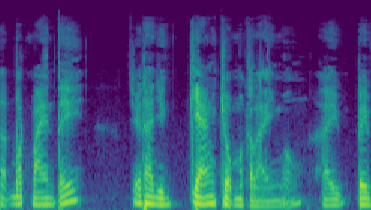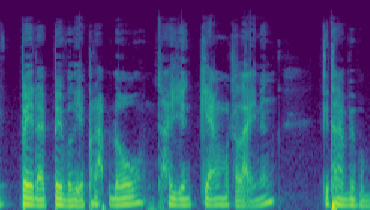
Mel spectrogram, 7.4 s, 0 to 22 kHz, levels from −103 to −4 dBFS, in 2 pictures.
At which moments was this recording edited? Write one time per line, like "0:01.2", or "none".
0:03.5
